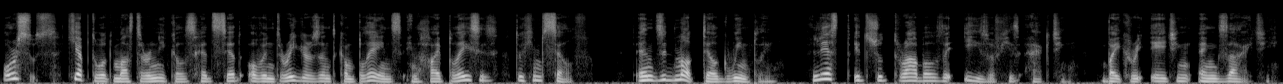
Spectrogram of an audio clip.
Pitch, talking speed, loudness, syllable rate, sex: 155 Hz, 155 wpm, -20 LUFS, 4.4 syllables/s, male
